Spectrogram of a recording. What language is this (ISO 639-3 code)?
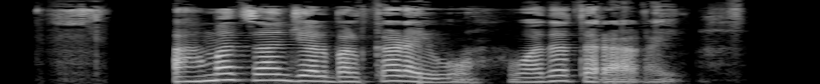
pus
